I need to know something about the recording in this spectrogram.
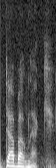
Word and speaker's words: tabarnak: do you pronounce well the french canadian way would be tabarnak like that uh 30 40 years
